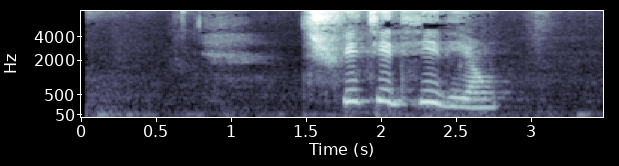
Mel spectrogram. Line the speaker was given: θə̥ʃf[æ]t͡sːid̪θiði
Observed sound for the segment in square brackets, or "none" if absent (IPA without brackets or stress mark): i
